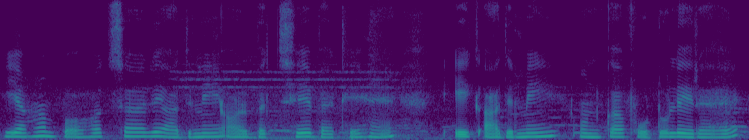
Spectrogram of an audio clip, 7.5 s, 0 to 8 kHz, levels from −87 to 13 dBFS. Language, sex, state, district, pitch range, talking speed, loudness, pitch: Hindi, female, Bihar, East Champaran, 195-225 Hz, 120 wpm, -40 LUFS, 210 Hz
